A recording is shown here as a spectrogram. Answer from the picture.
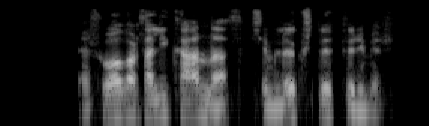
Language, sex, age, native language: Icelandic, male, 40-49, Icelandic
